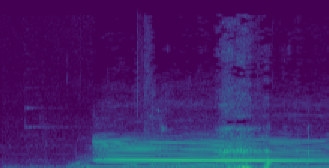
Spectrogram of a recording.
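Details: {'caption': 'On a mountain summit near Innsbruck, Austria, a sheep gives a single drawn-out, nasal scream of almost two seconds, steady in pitch. A faint voice overlaps near the end.'}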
